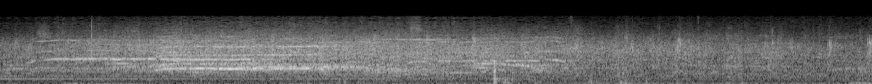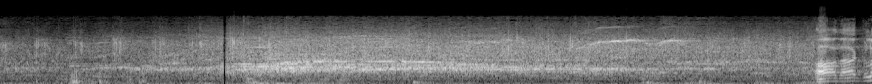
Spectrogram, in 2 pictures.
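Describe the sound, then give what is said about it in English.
An audience gives a clap offering for Reverend Dr. Chidi Okorafor, immediate past general superintendent of Assemblies of God Nigeria, clapping and cheering steadily for the full stretch, dense applause mixed with whoops and shouts, swelling loud near the start and again midway before tapering. “Give the Lord a clap offering for him.”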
